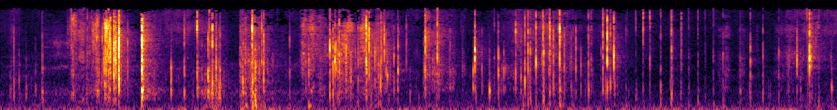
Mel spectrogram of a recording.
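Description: Crinkly plastic packaging being torn and opened, with a steady run of irregular rustles, crunches and sharp crackles lasting several seconds and no voices.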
